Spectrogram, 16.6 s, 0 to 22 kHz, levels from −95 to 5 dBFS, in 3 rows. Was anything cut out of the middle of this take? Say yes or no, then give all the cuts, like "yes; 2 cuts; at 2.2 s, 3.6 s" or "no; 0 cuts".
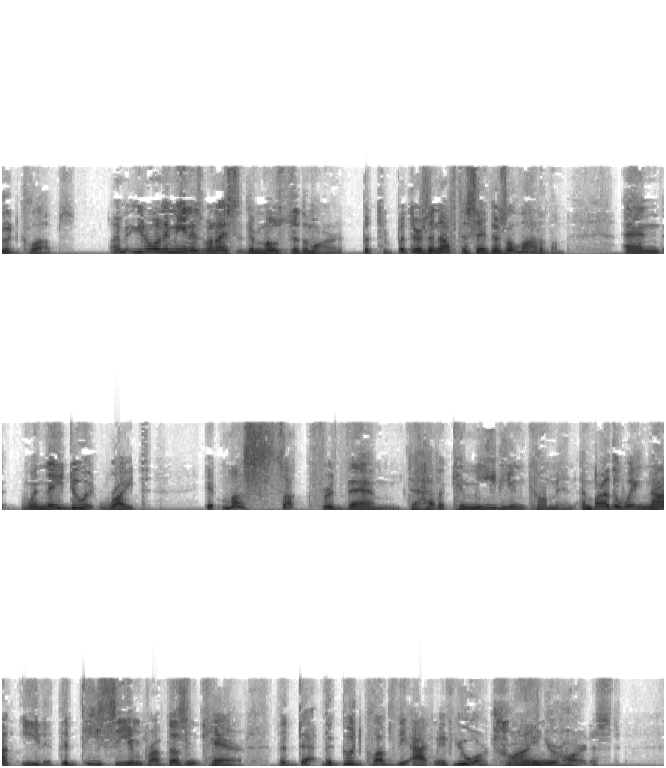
no; 0 cuts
